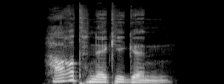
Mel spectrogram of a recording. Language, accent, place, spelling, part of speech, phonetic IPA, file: German, Germany, Berlin, hartnäckigen, adjective, [ˈhaʁtˌnɛkɪɡn̩], De-hartnäckigen.ogg
- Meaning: inflection of hartnäckig: 1. strong genitive masculine/neuter singular 2. weak/mixed genitive/dative all-gender singular 3. strong/weak/mixed accusative masculine singular 4. strong dative plural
